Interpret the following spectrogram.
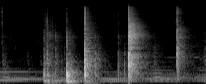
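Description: Background music with an uneven run of about five sharp, loud hand claps.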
